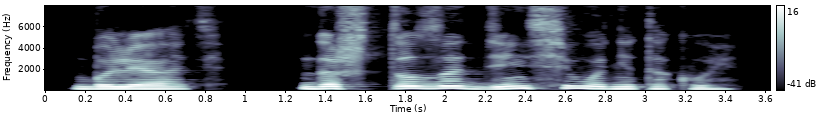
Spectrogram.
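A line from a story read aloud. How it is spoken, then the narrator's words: Resigned groan. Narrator (Russian): Обреченно простонал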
